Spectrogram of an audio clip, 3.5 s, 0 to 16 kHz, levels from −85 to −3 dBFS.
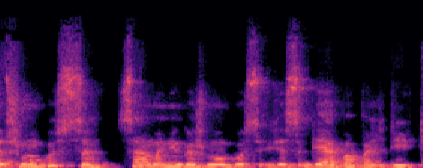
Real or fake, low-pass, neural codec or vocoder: real; 14.4 kHz; none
